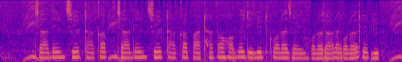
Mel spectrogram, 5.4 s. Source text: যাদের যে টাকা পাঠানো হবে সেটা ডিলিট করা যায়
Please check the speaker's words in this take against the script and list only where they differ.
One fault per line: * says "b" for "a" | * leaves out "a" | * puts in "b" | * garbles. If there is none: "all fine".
* puts in "যাদের যে টাকা"
* leaves out "সেটা"
* garbles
